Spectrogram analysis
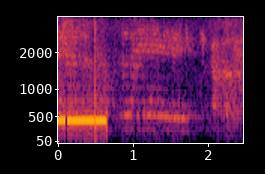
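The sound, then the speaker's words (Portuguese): A telephone tone sounds while a call is being placed: a loud, steady single-pitch tone lasting under a second with a couple of brief breaks, then faint background sound. “Mentira, eu tô fazendo a ligação já.”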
